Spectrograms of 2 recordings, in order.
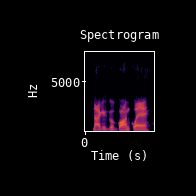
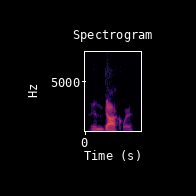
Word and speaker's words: Ngakoue: He brought Yannick Ngakoue with him. – Ngakoue.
